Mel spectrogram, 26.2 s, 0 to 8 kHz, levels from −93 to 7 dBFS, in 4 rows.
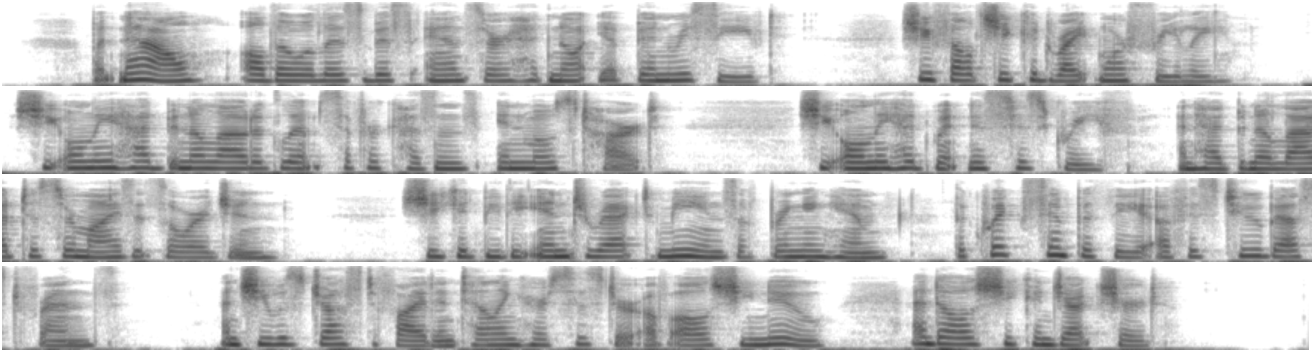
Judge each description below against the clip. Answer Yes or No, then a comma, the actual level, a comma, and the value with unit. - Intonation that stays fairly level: Yes, narrow, 2.0 semitones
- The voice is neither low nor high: No, high, 215 Hz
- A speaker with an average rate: Yes, average, 175 wpm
